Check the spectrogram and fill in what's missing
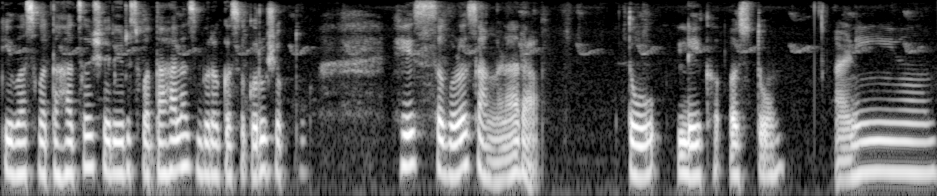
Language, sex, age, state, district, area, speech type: Marathi, female, 18-30, Maharashtra, Sindhudurg, rural, spontaneous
